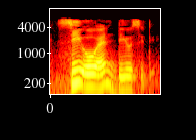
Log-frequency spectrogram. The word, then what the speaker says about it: conduct: How can it be pronounced? It's pronounced as conduct or conduct. In fact, both the pronunciations are fine, right? It depends on the part of speech here.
